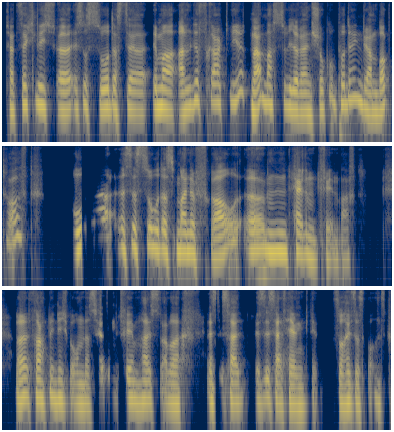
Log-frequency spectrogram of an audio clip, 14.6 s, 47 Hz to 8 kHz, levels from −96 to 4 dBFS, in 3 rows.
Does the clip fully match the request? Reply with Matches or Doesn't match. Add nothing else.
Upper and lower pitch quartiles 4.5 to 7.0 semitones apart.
Matches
